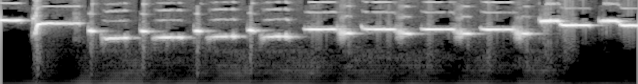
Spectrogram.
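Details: Russian singer canary, a breed developed in Russia for singing: a run of short whistled notes falling in pitch, then rising again in quick steps, each note clear and bright.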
